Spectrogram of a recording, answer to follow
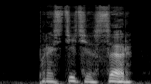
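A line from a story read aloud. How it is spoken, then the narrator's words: Mumbled. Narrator (Russian): пробормотал я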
